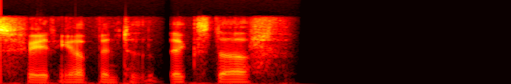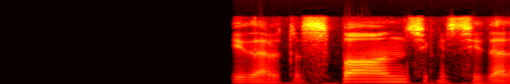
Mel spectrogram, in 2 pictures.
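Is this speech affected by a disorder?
No.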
